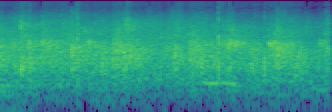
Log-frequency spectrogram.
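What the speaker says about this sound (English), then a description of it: "Can you give a round of applause for inspiring the journey of ma'am?" An audience at a university fireside chat with a CEO claps steadily for about two seconds, a dense, even wash of applause with no voices over it.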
